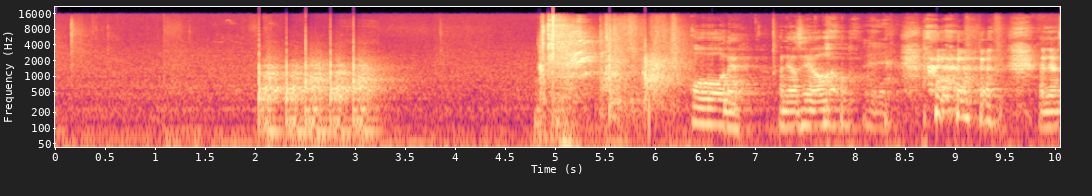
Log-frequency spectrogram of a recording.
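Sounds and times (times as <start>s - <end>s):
knocking on door: 2.0s - 3.4s
door unlocking and opening: 4.8s - 5.7s.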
